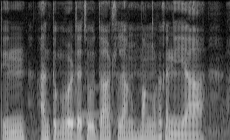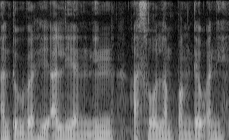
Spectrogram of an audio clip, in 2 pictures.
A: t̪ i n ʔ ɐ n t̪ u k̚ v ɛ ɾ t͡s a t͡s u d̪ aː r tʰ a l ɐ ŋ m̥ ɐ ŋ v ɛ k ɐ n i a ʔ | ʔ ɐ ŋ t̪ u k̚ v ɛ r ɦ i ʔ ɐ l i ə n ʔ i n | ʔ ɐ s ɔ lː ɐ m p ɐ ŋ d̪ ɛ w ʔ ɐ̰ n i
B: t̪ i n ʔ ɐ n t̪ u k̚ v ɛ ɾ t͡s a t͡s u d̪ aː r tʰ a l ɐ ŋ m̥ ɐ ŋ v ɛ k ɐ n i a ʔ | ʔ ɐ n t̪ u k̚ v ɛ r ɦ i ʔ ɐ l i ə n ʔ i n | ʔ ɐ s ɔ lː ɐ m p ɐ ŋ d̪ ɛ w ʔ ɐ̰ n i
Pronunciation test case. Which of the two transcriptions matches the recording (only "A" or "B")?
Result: B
